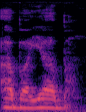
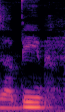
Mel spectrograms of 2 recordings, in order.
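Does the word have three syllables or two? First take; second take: three; two. First: The word is said in three syllables. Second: The word is said in two syllables. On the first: This is the original Hebrew form. The speaker calls it right. "the Paleo Hebrew pronunciation, the real uh, Hebrew" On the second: This is the later Yiddish form. The speaker calls it wrong. "Abib is not the proper pronunciation. This is the Yiddish uh, pronunciation"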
